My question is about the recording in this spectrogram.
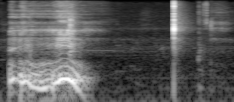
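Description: A man clearing his throat, then a single sharp click near the end.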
